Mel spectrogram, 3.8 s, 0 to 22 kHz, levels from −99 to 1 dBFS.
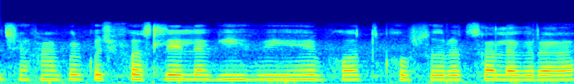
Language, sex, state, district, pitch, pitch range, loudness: Hindi, female, Uttar Pradesh, Gorakhpur, 220 Hz, 215-225 Hz, -31 LUFS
